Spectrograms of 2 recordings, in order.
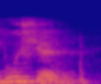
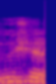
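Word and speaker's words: Bücher: द बुशर the books यहां पे इसका प्रो प्रोनाउंसिएशन पे ध्यान दीजिएगा बुक को हमने दस बुक बोला है और द बुक्स यानी प्लुरल फॉर्म में हमने इसको द बुशर बोला है।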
